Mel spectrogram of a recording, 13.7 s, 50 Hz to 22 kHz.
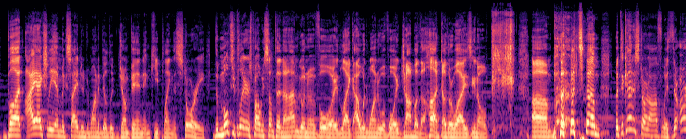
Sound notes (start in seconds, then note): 9.8 laughs; 9.8 imitates cutting noise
